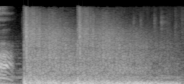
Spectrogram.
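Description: Gunfire and explosions in an animated cat series: a sudden loud boom erupts after a shout, followed by a sustained roaring blast that stays dense and powerful to the end.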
